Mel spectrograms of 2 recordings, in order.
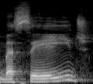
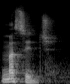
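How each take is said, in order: First: The second vowel is a long 'ay' sound. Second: The second vowel is a short 'i' sound. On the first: The speaker calls it wrong. "ಮೆಸೇಜ್ ಅಲ್ಲ" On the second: The speaker calls it right. "ಇ A ಬಂದಾಗ ಈ sound ಬರುತ್ತೆ, ಇ"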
